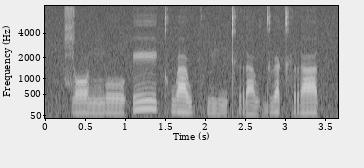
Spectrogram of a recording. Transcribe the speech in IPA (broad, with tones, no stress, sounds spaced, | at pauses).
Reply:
t͡ɕ ɔː˧ n ŋ oː˧ ʔ eː˥˩ kʰ w a˧ w pʰ l i˨˩ n kʰ r a˨˩ w d ɯ˥˩ a̯ kʰ r a˥˩ t̚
